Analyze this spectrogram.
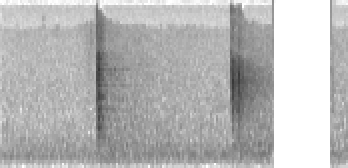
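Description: Snooker balls knock together with sharp clicks.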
